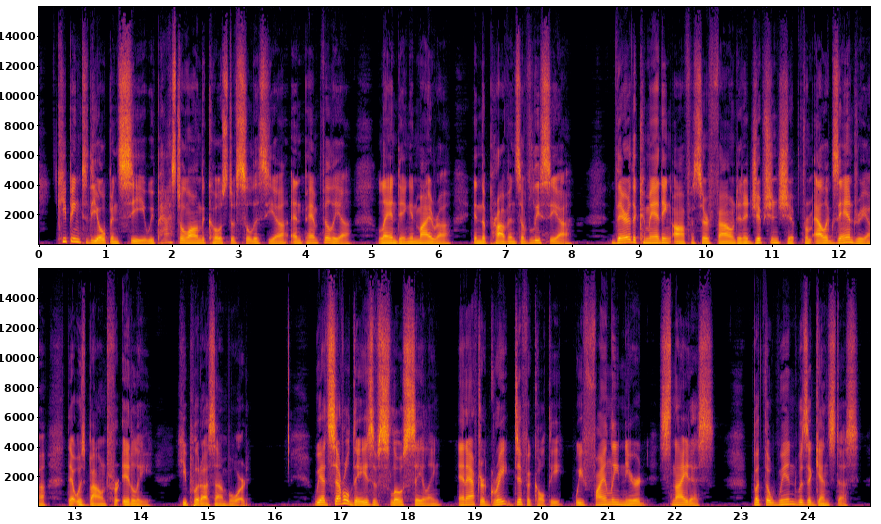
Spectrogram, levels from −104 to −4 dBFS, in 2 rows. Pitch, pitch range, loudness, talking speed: 115 Hz, 105-130 Hz, -25 LUFS, 150 wpm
